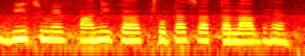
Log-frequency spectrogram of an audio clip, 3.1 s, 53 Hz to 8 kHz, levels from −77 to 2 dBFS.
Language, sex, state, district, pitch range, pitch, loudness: Hindi, female, Manipur, Imphal West, 215-235 Hz, 225 Hz, -13 LUFS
